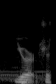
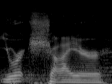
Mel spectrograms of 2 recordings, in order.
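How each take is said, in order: First: The word is said in a British accent. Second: The word is said in an American accent.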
